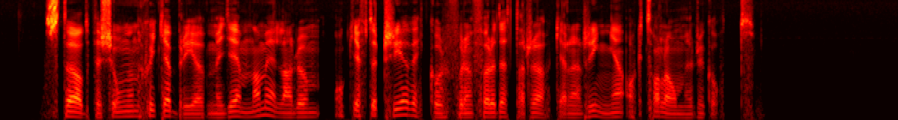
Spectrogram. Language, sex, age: Swedish, male, 19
